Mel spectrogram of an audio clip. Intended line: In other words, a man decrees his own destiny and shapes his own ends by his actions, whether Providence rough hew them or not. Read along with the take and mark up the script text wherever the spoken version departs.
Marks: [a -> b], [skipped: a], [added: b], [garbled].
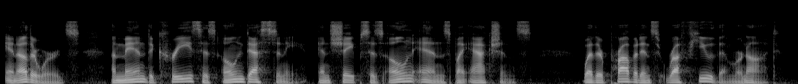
In other words, a man decrees his own destiny and shapes his own ends by [skipped: his] actions, whether Providence rough hew them or not.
